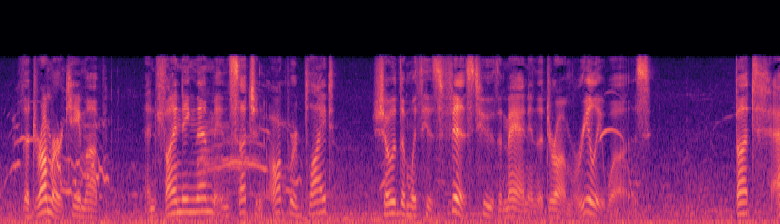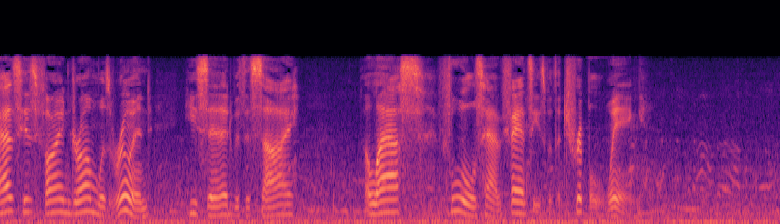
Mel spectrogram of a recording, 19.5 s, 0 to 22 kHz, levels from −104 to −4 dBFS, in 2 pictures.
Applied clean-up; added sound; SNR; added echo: none; Chatter; 10 dB; none.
